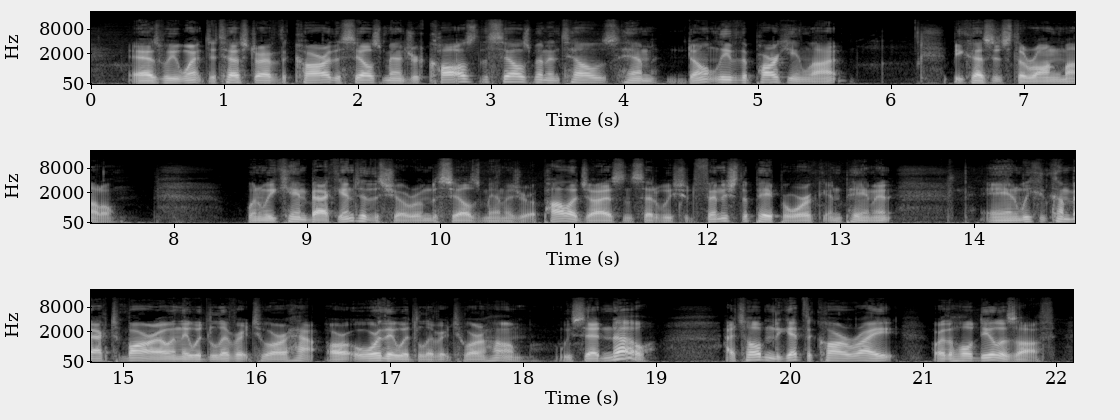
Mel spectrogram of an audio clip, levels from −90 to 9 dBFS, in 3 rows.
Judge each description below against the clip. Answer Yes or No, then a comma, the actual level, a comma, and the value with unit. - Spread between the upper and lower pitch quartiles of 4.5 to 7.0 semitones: Yes, wide, 5.6 semitones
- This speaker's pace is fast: Yes, fast, 235 wpm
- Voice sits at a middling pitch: No, low, 105 Hz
